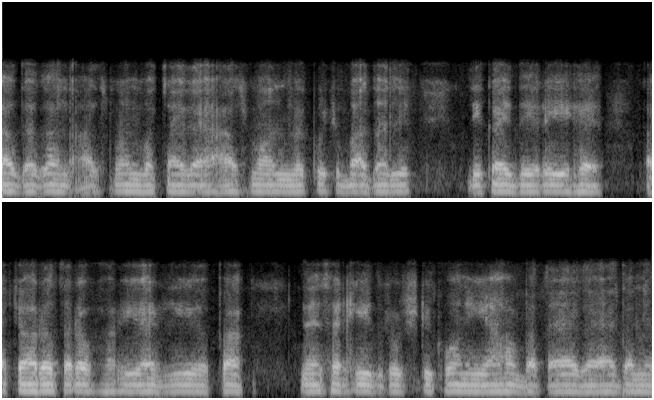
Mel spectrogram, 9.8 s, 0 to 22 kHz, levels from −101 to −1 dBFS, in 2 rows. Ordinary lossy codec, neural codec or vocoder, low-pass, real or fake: Opus, 16 kbps; codec, 16 kHz, 4 kbps, FreqCodec, smaller model; 7.2 kHz; fake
